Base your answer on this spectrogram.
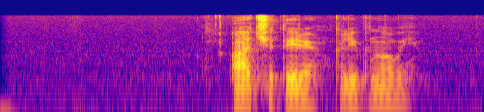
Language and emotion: Russian, neutral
